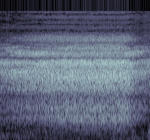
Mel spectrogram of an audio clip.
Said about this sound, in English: So a spirit box sweeps through radio signals and I guess according to I don't know. The ghost world. According to the ghost world, they're supposed to say stuff through the radio frequencies. So it sounds like this mostly.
